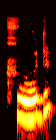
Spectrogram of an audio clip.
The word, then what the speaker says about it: could: Could, should, no L.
